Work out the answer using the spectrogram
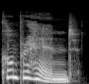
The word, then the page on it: comprehend: British English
